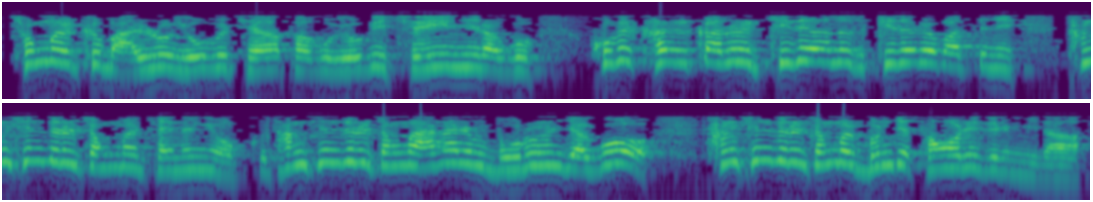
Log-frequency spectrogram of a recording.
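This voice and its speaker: A man's voice: high-pitched, slightly rough. A man voicing an indignant young man who bluntly scolds his elders, in a tinny phone-like recording.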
